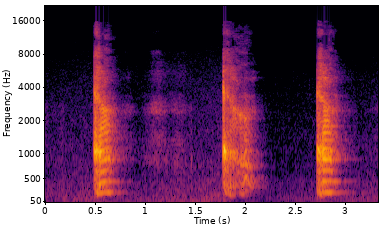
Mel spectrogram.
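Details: Toddler with a persistent cough not relieved by antibiotics, worse and nonstop in evenings, with occasional evening fevers and coughing to the point of vomiting: three separate short, sharp coughs with quiet pauses.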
